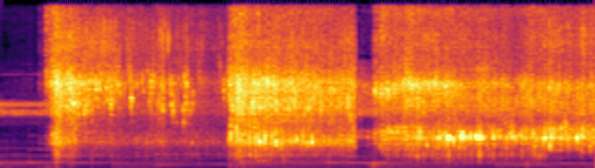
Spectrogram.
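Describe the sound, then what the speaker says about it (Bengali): Potatoes frying in reused oil for a soybean curry, a steady loud hiss and sizzle after they drop into the pan, with a brief lull and renewed crackling bursts throughout, no voices. "আমি এখানে তেল পাল্টাবো না ওই তেলেই দিয়ে দেবো আলুগুলো"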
